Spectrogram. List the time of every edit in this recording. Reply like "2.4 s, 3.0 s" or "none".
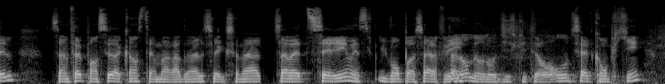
2.6 s, 4.4 s, 5.7 s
